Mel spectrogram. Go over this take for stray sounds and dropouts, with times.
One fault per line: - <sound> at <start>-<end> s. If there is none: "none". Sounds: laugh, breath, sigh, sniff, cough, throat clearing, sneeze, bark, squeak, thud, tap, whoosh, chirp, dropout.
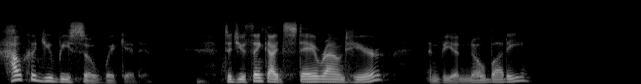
none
